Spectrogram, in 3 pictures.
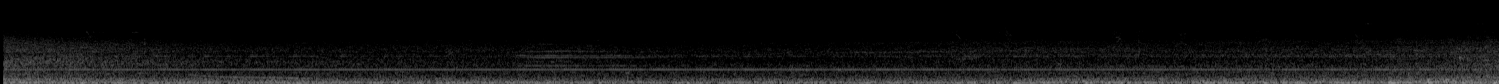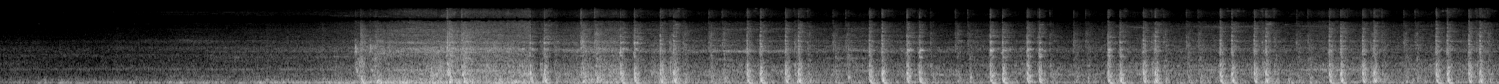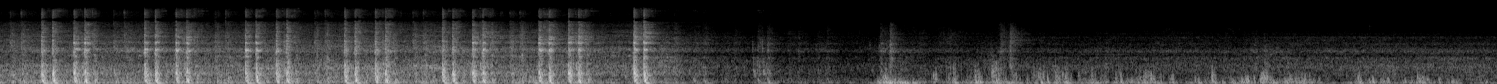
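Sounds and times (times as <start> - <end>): electric train passing: 0.0 - 44.9
wheels clacking over rail joints: 18.4 - 39.3.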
